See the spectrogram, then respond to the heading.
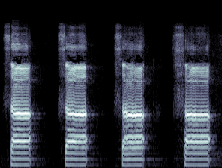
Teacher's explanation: اس میں سیٹی کی آواز بالکل پیدا نہیں ہوگی کیونکہ یہ حروف صفیریہ میں سے نہیں ہے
